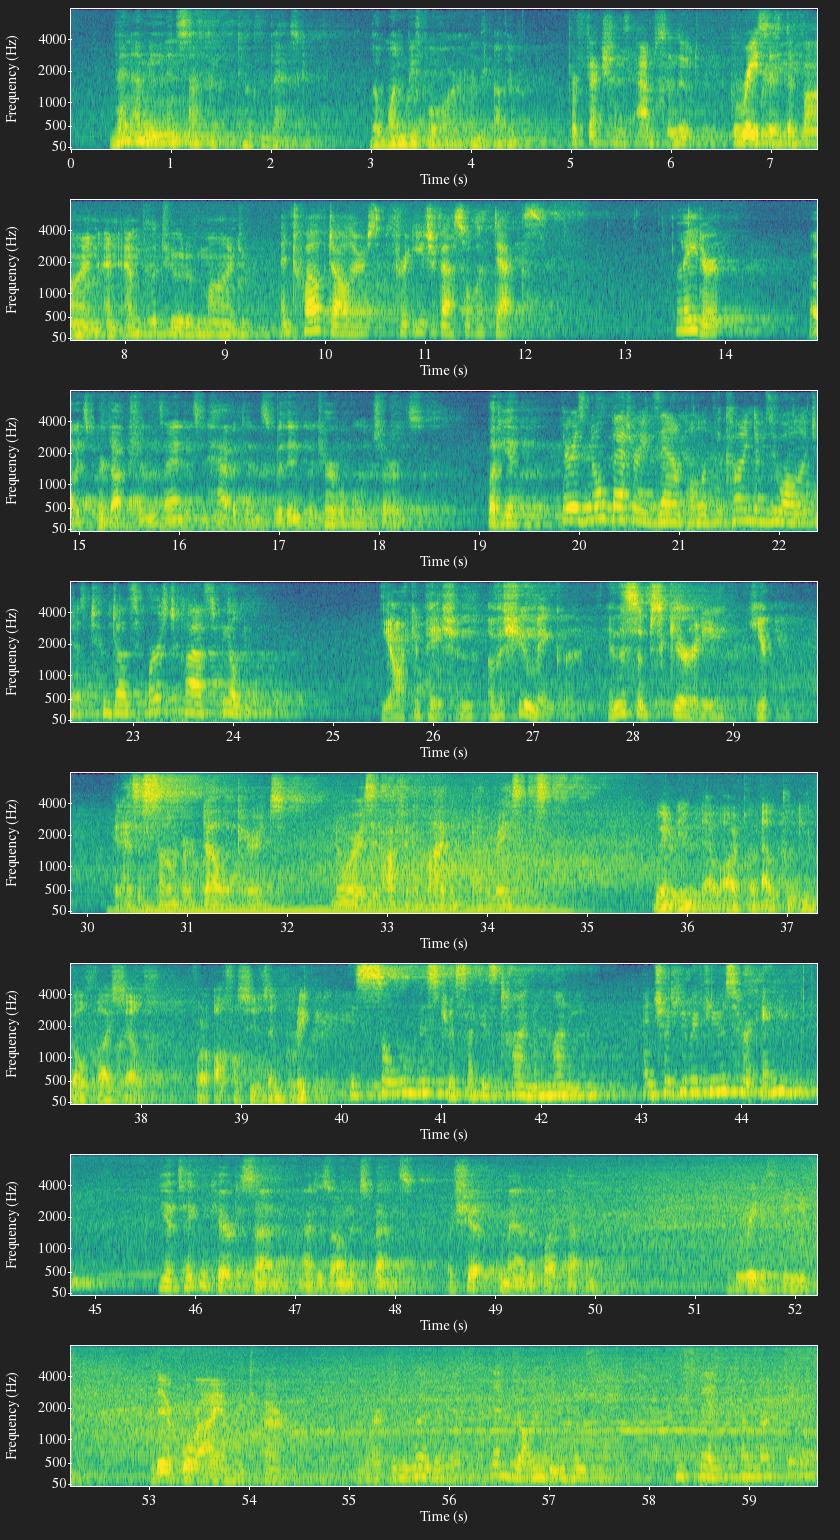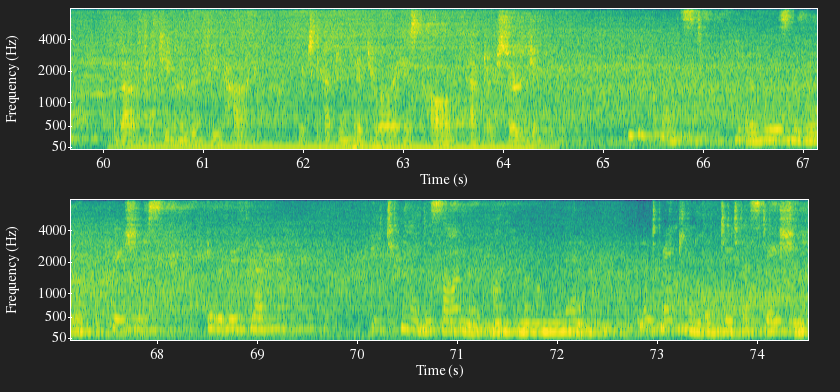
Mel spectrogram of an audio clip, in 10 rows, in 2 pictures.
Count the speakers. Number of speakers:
9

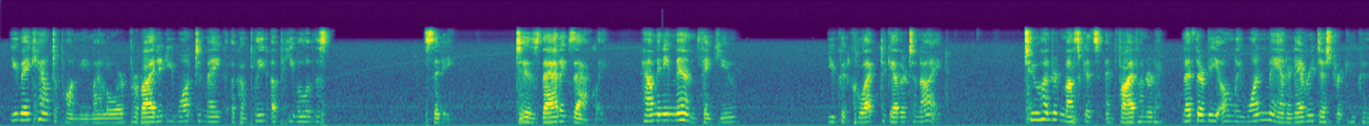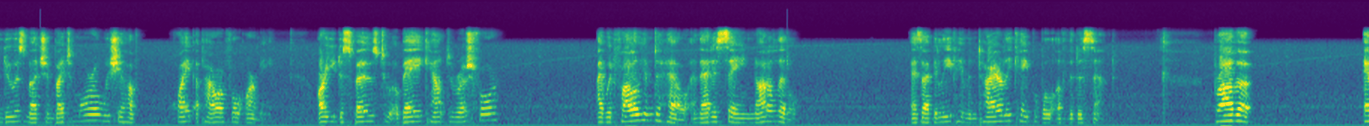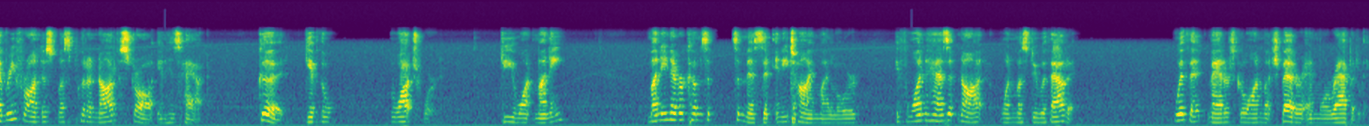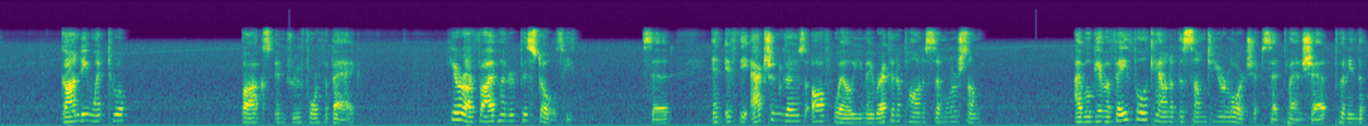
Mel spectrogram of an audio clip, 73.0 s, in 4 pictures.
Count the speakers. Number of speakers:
1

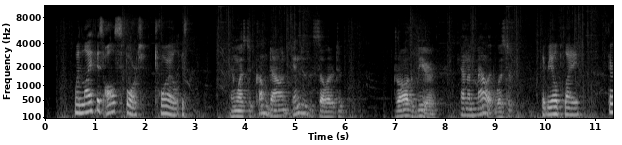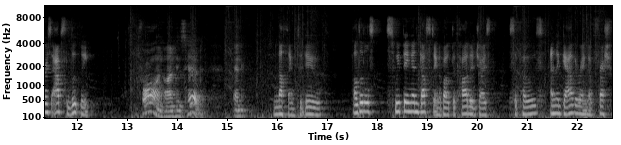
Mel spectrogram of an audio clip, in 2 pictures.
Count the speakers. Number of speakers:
2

